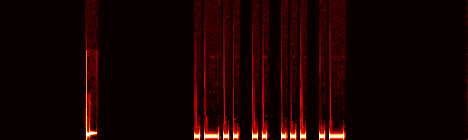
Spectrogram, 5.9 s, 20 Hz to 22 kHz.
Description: Morse code, heard as a keyed tone, about 20 wpm, 700 Hz. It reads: LISA
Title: USA Common Names - Max 5 Letters - 20wpm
